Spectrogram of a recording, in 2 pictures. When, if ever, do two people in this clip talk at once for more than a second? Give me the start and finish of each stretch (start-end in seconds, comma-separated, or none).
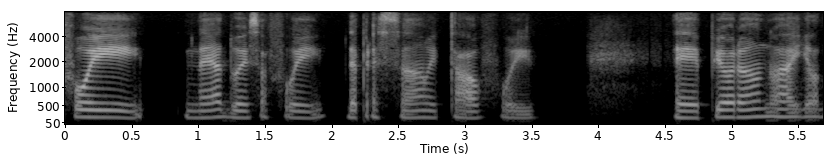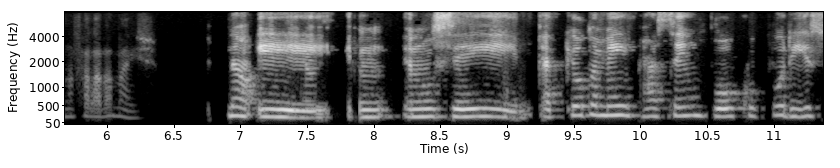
none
